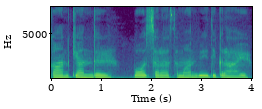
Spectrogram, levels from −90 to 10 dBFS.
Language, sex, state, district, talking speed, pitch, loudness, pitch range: Hindi, female, Arunachal Pradesh, Lower Dibang Valley, 150 wpm, 190 Hz, -14 LUFS, 180-200 Hz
